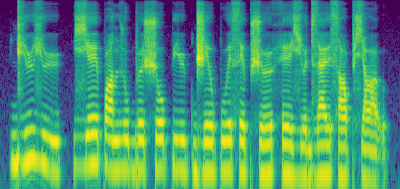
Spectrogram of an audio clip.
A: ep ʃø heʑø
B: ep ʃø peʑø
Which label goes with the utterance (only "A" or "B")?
A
